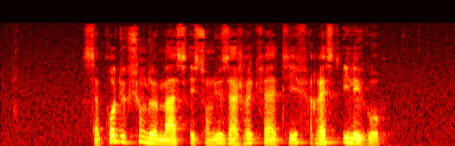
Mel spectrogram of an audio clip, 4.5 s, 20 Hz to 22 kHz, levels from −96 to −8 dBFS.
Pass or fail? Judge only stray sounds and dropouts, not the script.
pass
